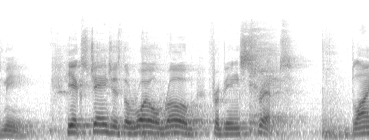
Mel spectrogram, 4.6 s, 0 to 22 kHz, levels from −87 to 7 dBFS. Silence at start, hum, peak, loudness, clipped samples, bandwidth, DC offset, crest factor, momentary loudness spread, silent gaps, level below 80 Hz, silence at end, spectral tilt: 0 s; none; -12 dBFS; -29 LUFS; under 0.1%; 12.5 kHz; under 0.1%; 18 dB; 20 LU; none; -58 dBFS; 0 s; -6.5 dB/octave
